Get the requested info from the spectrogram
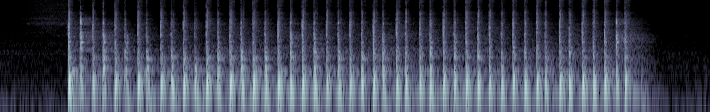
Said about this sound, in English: I know you've not gone ready, but can you give me a drum roll, please?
